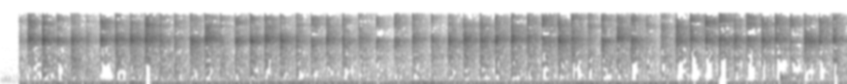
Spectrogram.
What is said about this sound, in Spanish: el anterior récord mundial de mayor cantidad de chasquidos de dedos en un minuto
